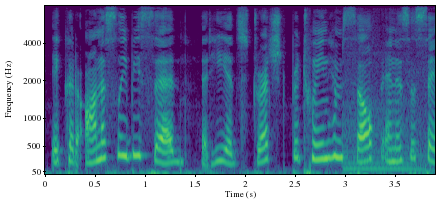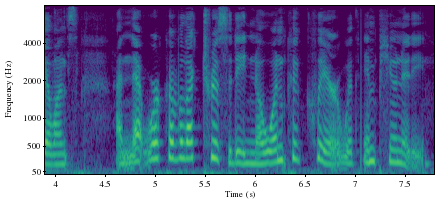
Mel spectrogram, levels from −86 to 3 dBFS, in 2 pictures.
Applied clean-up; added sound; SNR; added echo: none; Engine; 16 dB; none.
